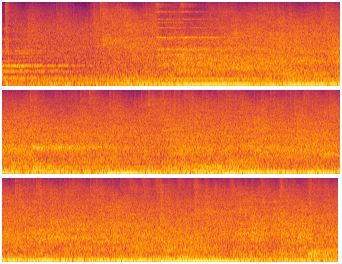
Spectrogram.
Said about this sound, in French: On a juste lancé une bille pour enregistrer le son.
